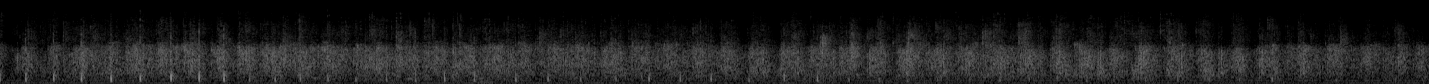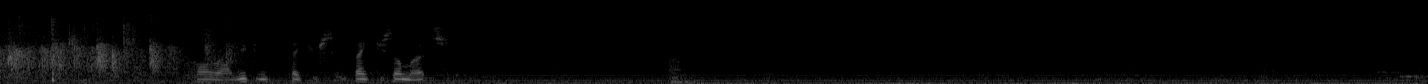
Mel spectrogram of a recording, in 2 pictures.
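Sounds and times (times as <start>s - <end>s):
audience applause: 0.0s - 16.8s
speech: 17.8s - 18.8s.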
